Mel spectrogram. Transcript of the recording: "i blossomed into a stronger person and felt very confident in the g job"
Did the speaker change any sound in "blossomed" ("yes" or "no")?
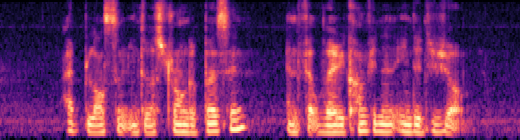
yes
